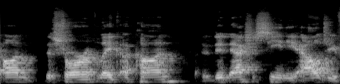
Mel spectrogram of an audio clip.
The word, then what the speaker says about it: Akan: the akan aiken national park how do you pronounce that pecan okay i wouldn't even close all right at a con national park they had some unusual balls of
